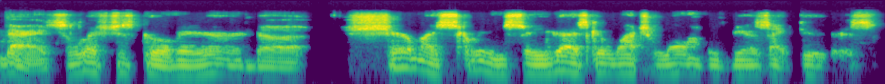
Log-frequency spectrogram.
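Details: Adult laryngectomee speaking with a voice prosthesis in a tracheoesophageal puncture, pushing trapped air up through the prosthesis to vibrate muscle; tracheoesophageal (alaryngeal) speech.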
